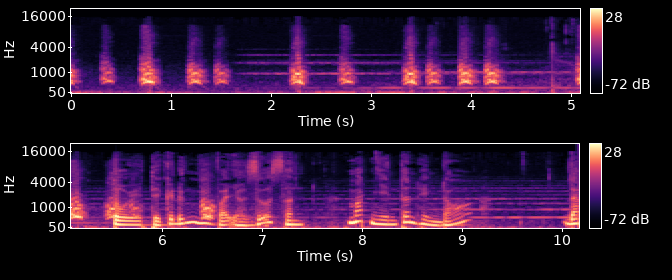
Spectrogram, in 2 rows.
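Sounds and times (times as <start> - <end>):
black dog chained near a gate barking furiously: 0.0 - 4.4, 5.0 - 5.8, 6.4 - 6.7
speech: 5.5 - 9.2.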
